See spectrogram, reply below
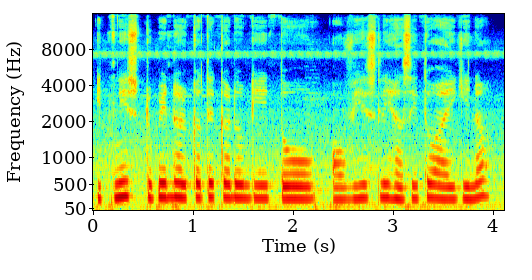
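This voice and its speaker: A young wife who answers with dry, sharp-tongued jabs, spoken softly in a mellow voice, as a storyteller puts her on. The voice stays close to the reader's own. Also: fairly high pitch, little pitch movement, measured pace, slightly rough. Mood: wry. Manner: soft, wry retorts.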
